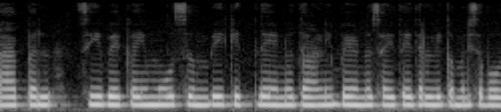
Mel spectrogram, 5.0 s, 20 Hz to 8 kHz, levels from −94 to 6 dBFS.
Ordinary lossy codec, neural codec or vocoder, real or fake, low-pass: none; none; real; 7.2 kHz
